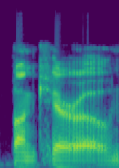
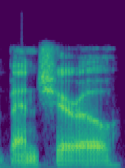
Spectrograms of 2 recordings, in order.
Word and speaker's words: Banchero: Jeremy Roach, Mark Williams, they help out those freshman phenoms like AJ Griffin and Paolo Banchero. I realized that he pronounces it the Italian way, Banchero, not Banchero.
